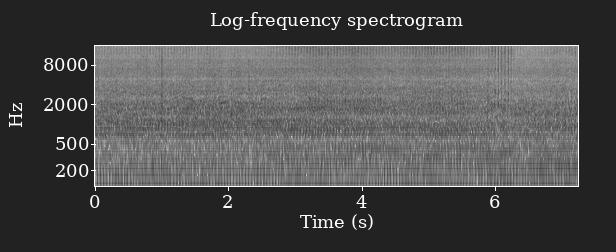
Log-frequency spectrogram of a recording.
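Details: John Deere LX172 with carb fuel solenoid hot-wired to battery: loud steady single-cylinder drone with even beat and no misses or surging; runs normally.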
